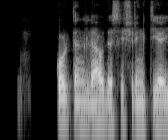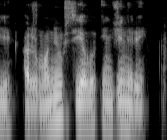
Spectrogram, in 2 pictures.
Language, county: Lithuanian, Vilnius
